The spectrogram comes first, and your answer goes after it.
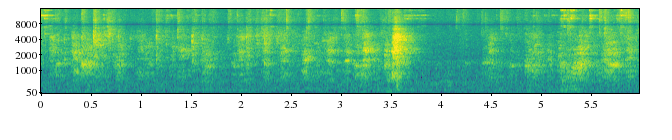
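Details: Buddy, a beagle-basset hound mix, and Sonic, a chihuahua-dachshund mix, romp in a kitchen in July 2013; a steady run of soft, breathy grunts and scuffles with one sharp yelp midway and rougher bursts at the end.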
